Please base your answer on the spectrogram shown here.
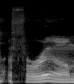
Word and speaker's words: Frome: are crazy like there there's from which is froome right there from lid lid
